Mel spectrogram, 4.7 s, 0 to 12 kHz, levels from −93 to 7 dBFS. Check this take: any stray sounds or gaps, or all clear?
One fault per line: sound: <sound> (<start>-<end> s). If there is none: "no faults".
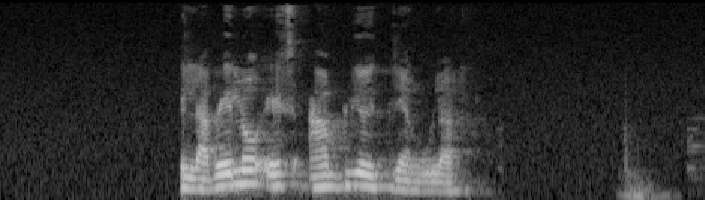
sound: thud (4.1-4.6 s)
